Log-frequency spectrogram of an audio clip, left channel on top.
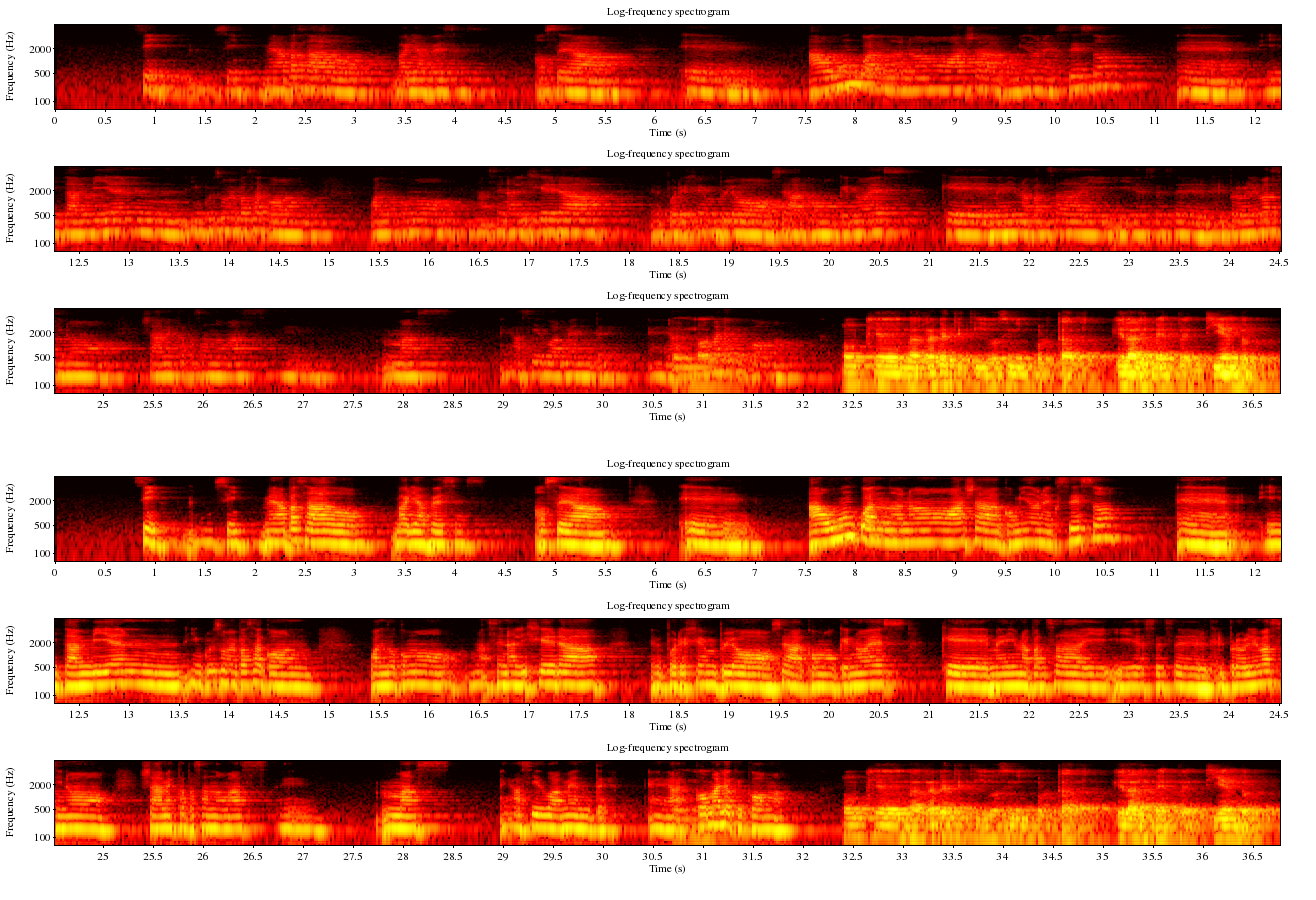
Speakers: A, on the right; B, on the left.
A: Sí, mm, sí, me ha pasado varias veces. O sea, eh, aun cuando no haya comido en exceso. eh, y también incluso me pasa con cuando como una cena ligera, eh, por ejemplo, o sea, como que no es que me di una panzada y, y ese es el, el problema, sino ya me está pasando más, eh, más eh, asiduamente. Eh,
B: Con más.
A: coma lo que coma.
B: Ok, más repetitivo sin importar el alimento, entiendo.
